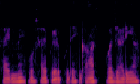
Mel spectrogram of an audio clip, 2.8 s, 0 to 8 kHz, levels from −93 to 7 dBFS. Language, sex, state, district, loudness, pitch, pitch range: Hindi, male, Uttar Pradesh, Jalaun, -47 LUFS, 110 Hz, 100-115 Hz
